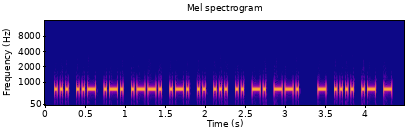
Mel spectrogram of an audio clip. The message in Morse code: SURPRISING THAT

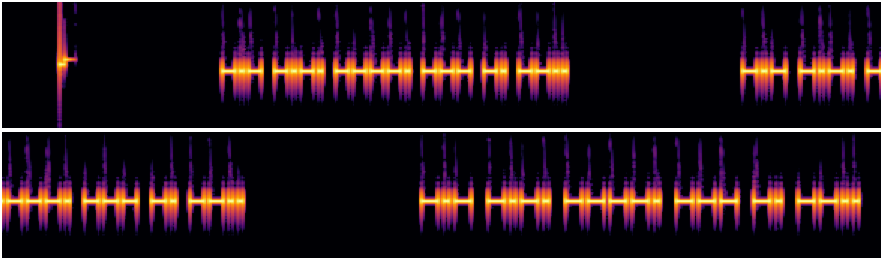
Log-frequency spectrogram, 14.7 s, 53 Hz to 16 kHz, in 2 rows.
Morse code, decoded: KC9ONZ KC9ONZ KC9ONZ

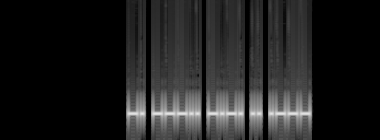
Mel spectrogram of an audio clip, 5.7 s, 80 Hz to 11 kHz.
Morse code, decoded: N8CIJ

